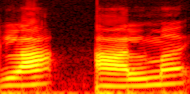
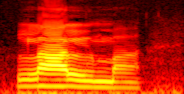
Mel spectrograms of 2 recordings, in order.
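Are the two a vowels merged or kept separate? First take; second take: separate; merged. First: Both a vowels are said slowly and separately. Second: The two a vowels run together into one. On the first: "eu não falo pausadamente la alma" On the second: "e sim l'alma"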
